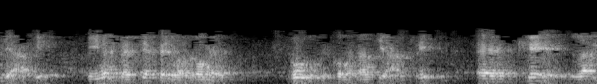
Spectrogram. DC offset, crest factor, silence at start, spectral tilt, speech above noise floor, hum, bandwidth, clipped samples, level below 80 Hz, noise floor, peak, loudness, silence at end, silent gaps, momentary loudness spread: under 0.1%; 16 dB; 0 s; -7.5 dB/octave; 23 dB; none; 5.4 kHz; under 0.1%; -42 dBFS; -38 dBFS; 0 dBFS; -15 LUFS; 0 s; none; 11 LU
